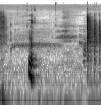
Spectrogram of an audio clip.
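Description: Dice clatter briefly on a tabletop during a tabletop role-playing game, a quick burst of small hard clicks near the end, after a single soft thump earlier. Modest in volume.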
